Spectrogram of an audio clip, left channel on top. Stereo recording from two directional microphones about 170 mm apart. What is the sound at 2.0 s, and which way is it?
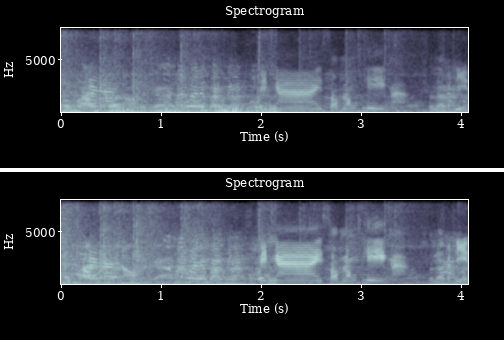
Speech, 20° left (ahead or behind).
